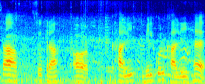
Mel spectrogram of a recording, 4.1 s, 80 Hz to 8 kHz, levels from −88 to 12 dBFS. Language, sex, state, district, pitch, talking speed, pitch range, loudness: Hindi, female, Bihar, West Champaran, 155 Hz, 100 wpm, 140-165 Hz, -20 LUFS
